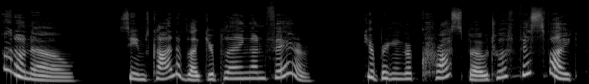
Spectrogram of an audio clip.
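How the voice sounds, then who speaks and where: A woman's voice: high-pitched, sing-song, a little slow, no room sound, studio quality, voice pushed up. A woman voicing a mocking, ominously cheerful teenage boy villain in an audiobook, with sneering, sing-song delivery. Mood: scornful. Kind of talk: character voice in fan fiction audiobook.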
